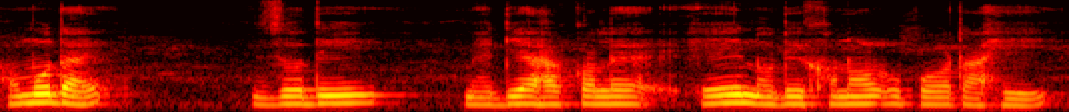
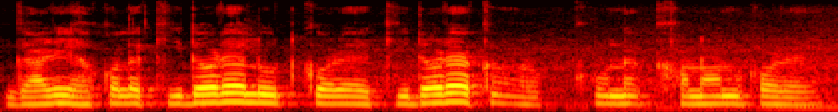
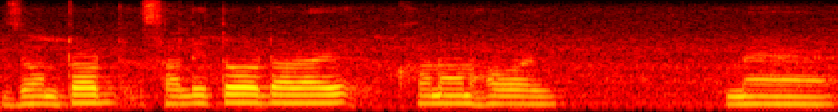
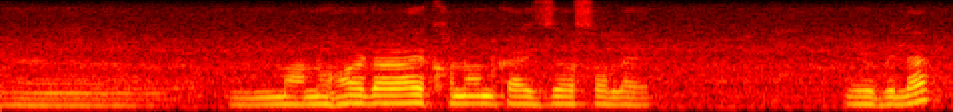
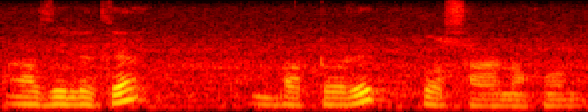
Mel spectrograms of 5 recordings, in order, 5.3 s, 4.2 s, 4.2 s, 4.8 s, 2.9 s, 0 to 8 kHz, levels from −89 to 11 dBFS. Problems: none marked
